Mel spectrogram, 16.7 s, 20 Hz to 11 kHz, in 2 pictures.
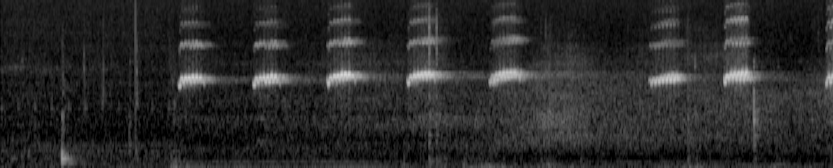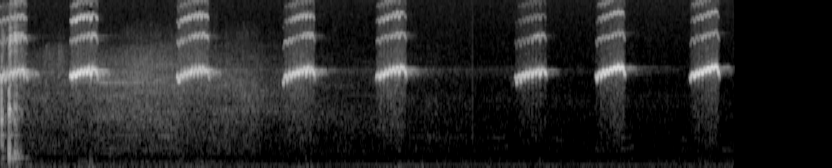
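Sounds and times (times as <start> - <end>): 
kiwi calling with shrill whistles: 1.8 - 5.4, 6.5 - 7.6, 8.2 - 9.5, 10.1 - 12.6, 13.5 - 15.7.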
